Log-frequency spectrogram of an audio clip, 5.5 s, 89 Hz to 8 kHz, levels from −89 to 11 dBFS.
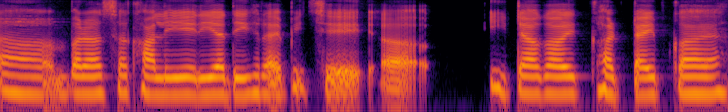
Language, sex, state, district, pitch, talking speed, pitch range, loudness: Hindi, female, Odisha, Nuapada, 185 Hz, 175 wpm, 180-195 Hz, -16 LUFS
